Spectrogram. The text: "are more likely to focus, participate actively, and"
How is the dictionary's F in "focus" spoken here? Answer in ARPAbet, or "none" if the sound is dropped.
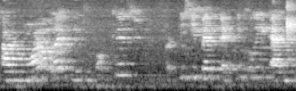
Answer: P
